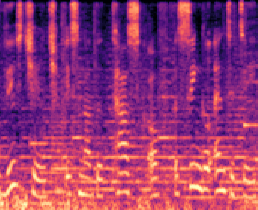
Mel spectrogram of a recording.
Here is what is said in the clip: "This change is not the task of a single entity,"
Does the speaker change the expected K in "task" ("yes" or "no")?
no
